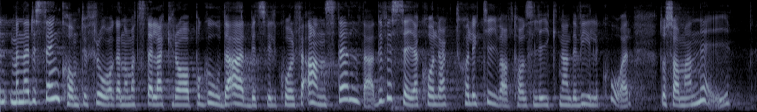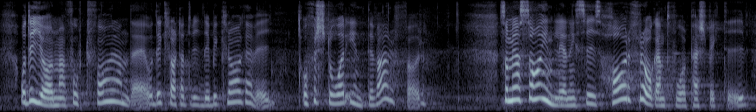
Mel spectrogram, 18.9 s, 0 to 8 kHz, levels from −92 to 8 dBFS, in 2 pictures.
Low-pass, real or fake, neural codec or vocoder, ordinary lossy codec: none; real; none; none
